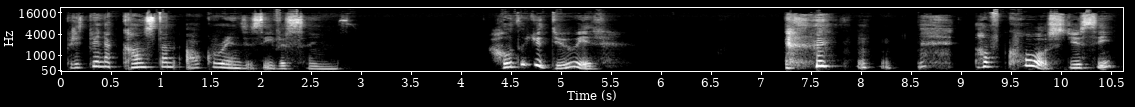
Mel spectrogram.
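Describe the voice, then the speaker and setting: Woman playing a slow, breathy, scheming evil queen. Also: fairly high pitch, sing-song, mellow, full character voice. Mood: amused, plotting. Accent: Mexican. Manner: slow, measured, musing delivery addressed to a listener. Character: haughty, scheming evil queen, playfully condescending. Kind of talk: ASMR roleplay monologue.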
